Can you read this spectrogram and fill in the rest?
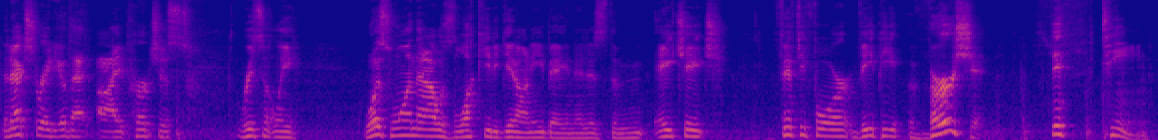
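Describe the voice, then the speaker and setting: A man's voice: medium pitch, a little slow, fairly bright tone. Man casually reviewing gear, noisy recording. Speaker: hobbyist collector presenting weather radios. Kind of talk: casual rambling product review.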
